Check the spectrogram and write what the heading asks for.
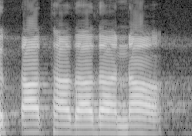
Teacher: जब हम उच्चारण करते हैं तो हमारी जिह्वा दांतों को स्पर्श करती है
